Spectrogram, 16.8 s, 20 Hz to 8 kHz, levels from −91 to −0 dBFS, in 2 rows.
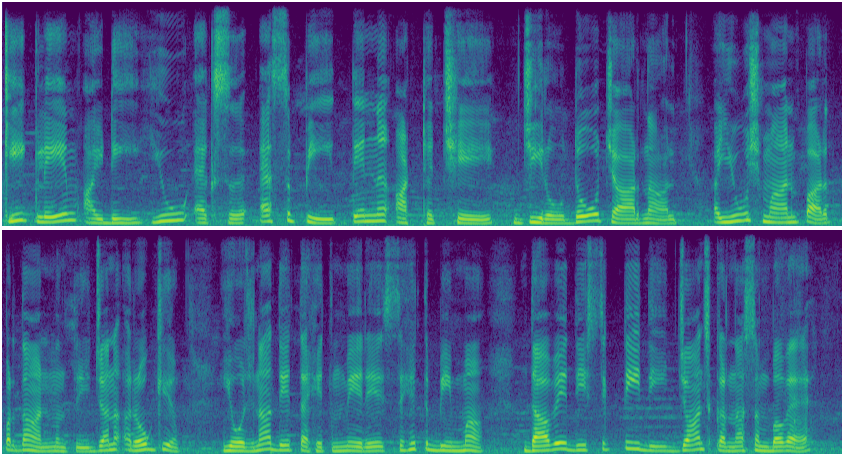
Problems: none marked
